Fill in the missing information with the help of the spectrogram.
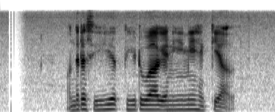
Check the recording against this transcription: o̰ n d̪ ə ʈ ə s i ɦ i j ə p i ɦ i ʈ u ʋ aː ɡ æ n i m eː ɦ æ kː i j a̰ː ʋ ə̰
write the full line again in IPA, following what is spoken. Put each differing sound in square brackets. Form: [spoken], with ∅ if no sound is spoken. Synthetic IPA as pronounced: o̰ n d̪ ə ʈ ə s i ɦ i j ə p i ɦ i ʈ u ʋ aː ɡ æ n [iː] m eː ɦ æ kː i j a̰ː ʋ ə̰

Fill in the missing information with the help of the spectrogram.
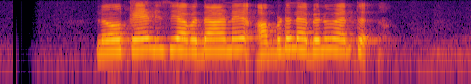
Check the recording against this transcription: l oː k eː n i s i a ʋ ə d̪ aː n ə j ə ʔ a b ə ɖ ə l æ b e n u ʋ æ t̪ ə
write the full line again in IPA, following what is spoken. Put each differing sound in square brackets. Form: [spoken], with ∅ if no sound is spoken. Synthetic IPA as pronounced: l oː k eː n i s i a ʋ ə d̪ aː n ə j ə ʔ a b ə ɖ ə l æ b e n u ʋ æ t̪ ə

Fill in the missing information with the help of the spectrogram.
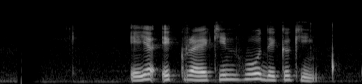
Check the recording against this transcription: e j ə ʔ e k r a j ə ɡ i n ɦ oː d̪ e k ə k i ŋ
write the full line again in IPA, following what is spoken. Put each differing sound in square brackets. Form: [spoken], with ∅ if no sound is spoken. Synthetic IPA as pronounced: e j ə ʔ e k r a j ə [k] i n ɦ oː d̪ e k ə k i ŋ

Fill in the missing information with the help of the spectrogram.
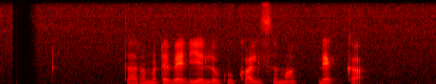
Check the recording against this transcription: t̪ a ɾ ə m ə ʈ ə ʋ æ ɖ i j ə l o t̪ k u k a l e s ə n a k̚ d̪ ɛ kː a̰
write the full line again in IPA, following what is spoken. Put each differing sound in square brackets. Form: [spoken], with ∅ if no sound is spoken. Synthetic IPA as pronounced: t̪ a ɾ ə m ə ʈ ə ʋ æ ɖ i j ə l o [∅] k u k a l [i] s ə [m] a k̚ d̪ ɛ kː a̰

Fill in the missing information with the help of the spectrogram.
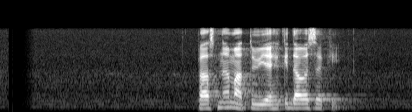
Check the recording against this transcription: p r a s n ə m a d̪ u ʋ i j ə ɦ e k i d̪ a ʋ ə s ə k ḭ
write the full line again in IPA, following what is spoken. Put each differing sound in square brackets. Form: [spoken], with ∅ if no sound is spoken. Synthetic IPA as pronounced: p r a s n ə m a [t̪] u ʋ i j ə ɦ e k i d̪ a ʋ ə s ə k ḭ

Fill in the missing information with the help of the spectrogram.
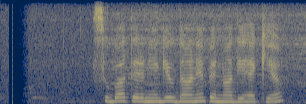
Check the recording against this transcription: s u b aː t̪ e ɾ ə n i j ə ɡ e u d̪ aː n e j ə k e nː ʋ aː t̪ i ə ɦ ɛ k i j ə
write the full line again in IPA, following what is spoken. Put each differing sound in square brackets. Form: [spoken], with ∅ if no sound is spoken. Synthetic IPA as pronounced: s u b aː t̪ e ɾ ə n i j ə ɡ e u d̪ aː n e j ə [p] e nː ʋ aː [d̪] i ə ɦ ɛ k i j ə

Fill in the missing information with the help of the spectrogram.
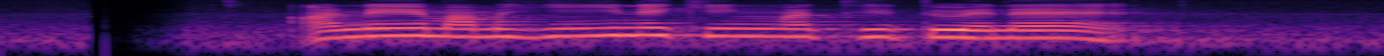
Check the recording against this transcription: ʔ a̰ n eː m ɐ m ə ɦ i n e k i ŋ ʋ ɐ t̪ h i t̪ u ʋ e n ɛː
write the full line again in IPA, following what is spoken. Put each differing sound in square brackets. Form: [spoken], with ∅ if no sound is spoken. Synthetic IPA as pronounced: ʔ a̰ n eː m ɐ m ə ɦ [iː] n e k i ŋ ʋ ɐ t̪ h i t̪ u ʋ e n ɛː

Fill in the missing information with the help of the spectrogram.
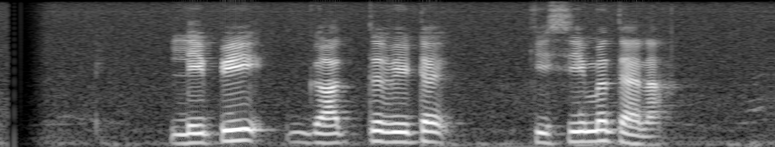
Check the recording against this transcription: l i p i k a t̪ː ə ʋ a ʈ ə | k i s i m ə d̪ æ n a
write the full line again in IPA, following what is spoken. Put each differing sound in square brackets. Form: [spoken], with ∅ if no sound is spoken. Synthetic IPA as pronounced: l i p i [ɡ] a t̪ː ə ʋ [i] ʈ ə | k i s i m ə [t̪] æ n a

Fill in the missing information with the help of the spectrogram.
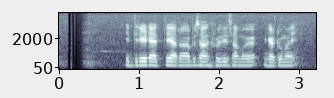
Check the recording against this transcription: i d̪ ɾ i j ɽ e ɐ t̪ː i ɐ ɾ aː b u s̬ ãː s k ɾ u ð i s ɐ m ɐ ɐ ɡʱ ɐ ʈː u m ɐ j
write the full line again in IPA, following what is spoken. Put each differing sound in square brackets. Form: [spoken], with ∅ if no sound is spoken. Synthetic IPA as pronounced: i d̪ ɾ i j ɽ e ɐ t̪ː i ɐ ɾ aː b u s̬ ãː s k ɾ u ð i s ɐ m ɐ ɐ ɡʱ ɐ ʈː u m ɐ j

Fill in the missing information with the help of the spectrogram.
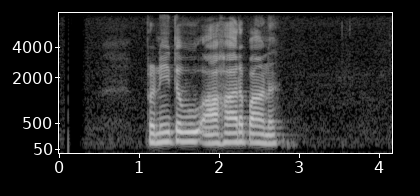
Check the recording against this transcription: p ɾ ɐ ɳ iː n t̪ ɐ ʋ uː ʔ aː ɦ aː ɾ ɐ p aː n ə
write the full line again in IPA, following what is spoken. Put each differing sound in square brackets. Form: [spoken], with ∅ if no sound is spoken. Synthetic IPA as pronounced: p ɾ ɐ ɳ iː [∅] t̪ ɐ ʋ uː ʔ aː ɦ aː ɾ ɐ p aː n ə

